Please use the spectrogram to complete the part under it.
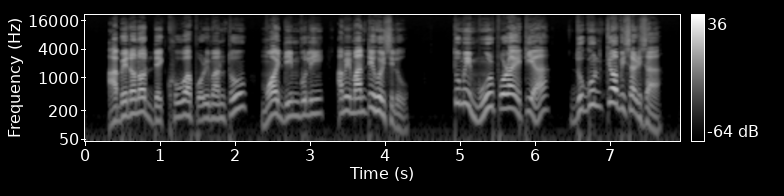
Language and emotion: Assamese, angry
